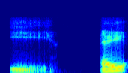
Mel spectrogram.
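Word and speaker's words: Aoife: Uh, a A O F E. A O I F E is how is how it's spelled.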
